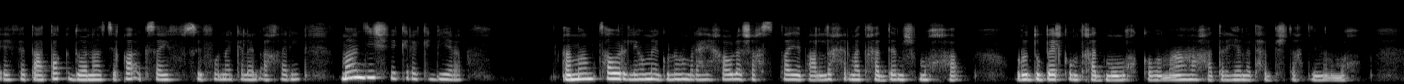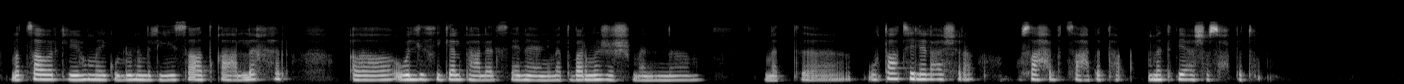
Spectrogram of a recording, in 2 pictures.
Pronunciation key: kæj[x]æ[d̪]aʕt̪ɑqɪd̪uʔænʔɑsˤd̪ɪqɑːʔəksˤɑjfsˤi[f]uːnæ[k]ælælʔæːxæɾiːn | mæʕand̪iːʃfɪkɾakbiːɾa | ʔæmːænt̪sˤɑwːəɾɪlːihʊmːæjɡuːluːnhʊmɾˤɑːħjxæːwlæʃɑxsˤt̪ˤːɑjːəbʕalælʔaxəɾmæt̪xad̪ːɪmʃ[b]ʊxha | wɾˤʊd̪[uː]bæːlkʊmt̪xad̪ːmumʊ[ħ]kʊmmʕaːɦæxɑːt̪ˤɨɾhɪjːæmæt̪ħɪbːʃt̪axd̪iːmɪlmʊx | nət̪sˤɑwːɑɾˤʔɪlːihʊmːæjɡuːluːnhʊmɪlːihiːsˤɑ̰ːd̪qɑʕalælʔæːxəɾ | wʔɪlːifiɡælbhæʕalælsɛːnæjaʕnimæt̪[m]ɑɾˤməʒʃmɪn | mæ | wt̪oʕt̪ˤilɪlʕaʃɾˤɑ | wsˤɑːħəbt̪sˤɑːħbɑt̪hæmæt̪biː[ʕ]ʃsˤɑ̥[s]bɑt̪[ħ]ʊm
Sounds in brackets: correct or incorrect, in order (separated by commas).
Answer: incorrect, incorrect, correct, correct, incorrect, incorrect, correct, incorrect, correct, incorrect, incorrect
